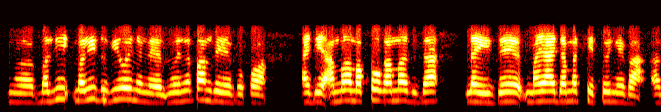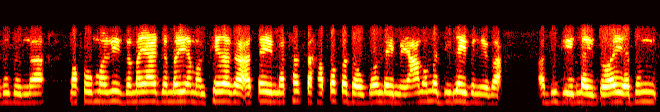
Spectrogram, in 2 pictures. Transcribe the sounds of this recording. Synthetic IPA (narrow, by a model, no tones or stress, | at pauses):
mɐɾimɐɾiduɡiojnɐnelojnɐpamzɐjebɐkɔ | hajdiɐmɐmɐkʰokɐmɐdudɐ | lɐjzemɐjajdɐmɐtʰetojnebaːdudunɐ | mɐkʰok̚mɐɾidudɐmɐjajdɐmɐɾiɐmantʰeɾɐɡɐːtɐjmɐtʰak̚tɐɦapɐkpɐdɐwbolɐjmɐjamɐmɐdilɐjbɐneba | ɐduɡilɐjdojɐduŋ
